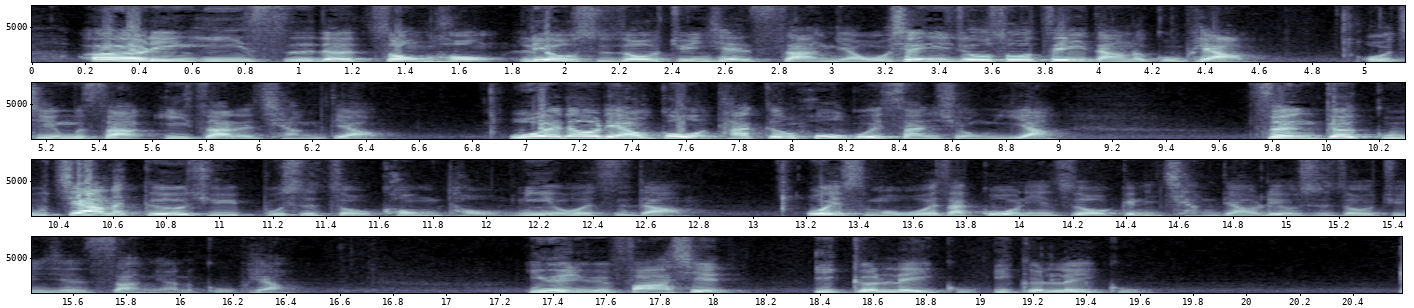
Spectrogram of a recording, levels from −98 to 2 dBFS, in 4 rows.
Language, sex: Chinese, male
